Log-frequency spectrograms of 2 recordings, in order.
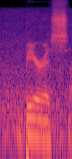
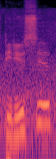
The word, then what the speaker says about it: Beerus: Beerus. I'm still refusing to actually call him that. I'm calling him by his actual Japanese name, Bills. Why Beerus? That I don't, because the proper Japanese pronunciation is Birusu, so Beerus is just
